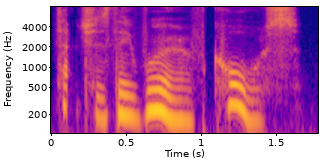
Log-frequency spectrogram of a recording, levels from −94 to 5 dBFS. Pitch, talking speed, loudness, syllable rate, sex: 190 Hz, 200 wpm, -17 LUFS, 5.0 syllables/s, female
